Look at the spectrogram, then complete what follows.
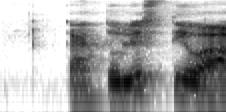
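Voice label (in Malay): "khatulistiwa", Malay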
